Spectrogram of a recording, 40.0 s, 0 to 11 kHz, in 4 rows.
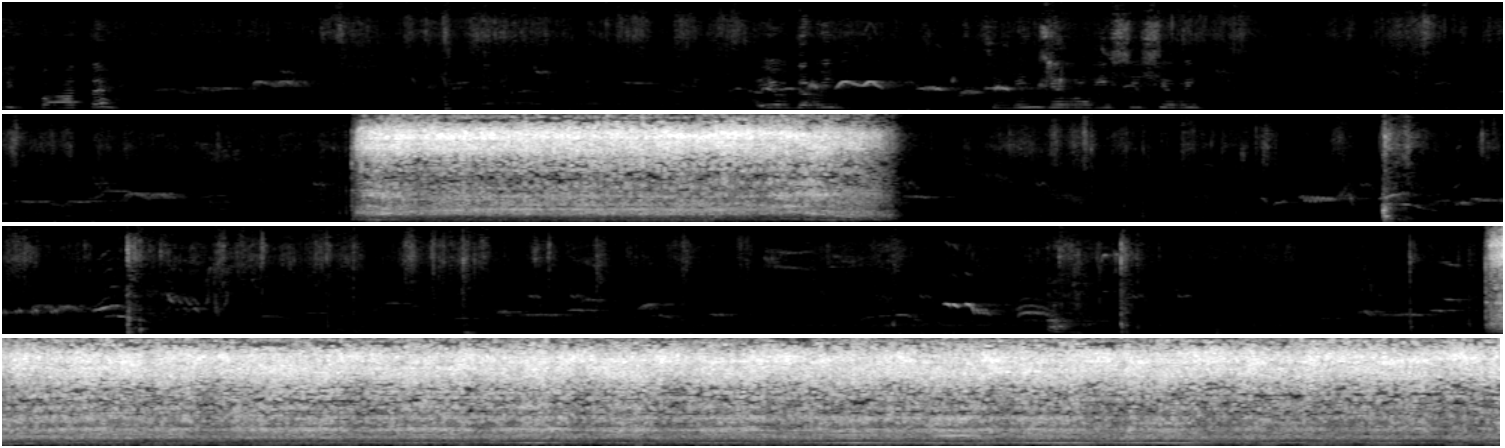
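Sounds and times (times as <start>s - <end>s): chainsaw cutting wood: 12.3s - 16.0s, 29.9s - 40.0s
birds chirping: 18.1s - 29.9s.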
